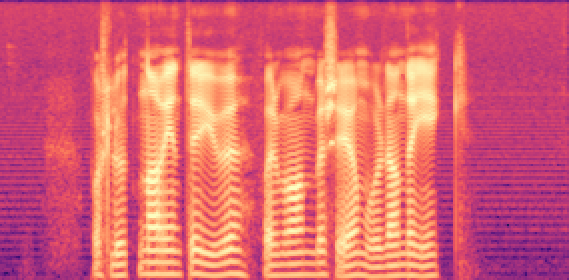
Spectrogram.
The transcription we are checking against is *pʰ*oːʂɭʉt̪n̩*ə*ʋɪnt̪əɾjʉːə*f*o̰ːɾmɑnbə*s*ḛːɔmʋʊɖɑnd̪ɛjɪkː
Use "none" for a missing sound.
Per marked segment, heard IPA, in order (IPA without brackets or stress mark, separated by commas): pʰ, ɑ, f, ʂ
